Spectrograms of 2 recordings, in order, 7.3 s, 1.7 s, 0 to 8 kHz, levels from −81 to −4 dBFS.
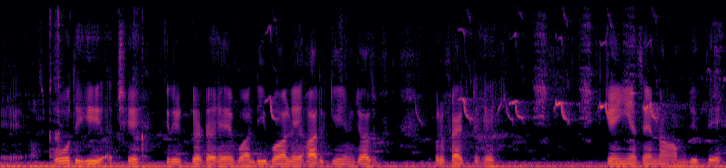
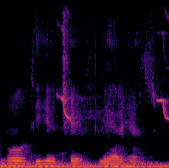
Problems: constant background noise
